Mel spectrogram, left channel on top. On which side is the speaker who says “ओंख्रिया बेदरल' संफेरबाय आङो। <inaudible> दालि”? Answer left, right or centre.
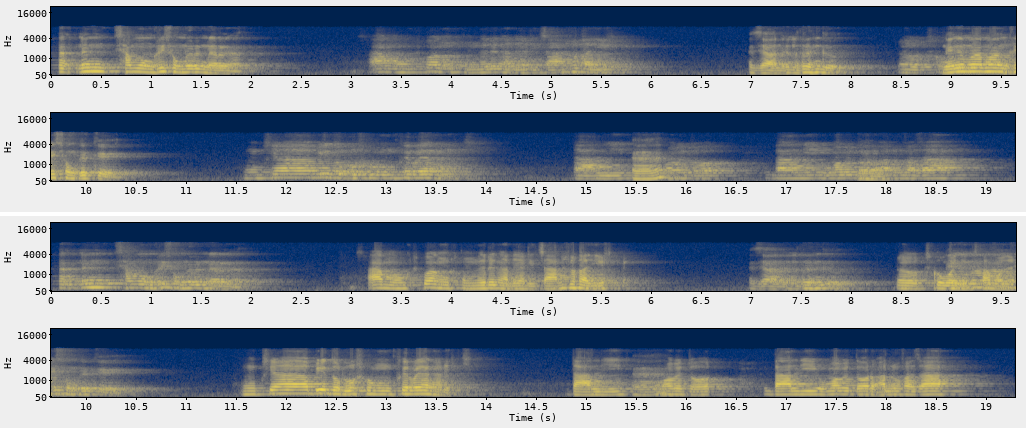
Right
